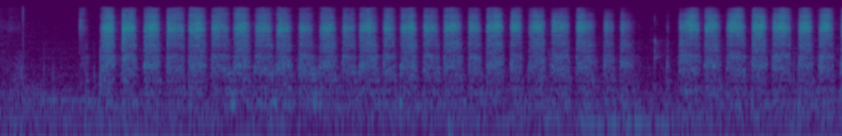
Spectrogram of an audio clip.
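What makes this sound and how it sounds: A teal felt-tip marker rubs in quick back-and-forth strokes across a thin white paper coloring sheet resting on a book. It makes a bright, scratchy hiss that pulses with each stroke, pauses briefly, then resumes.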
